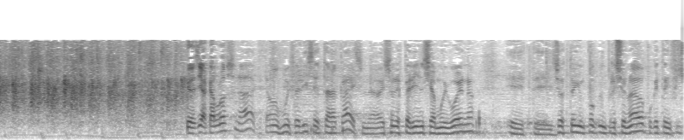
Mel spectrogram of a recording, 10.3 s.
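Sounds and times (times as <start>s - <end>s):
audience applause greeting arriving guests: 0.0s - 3.2s
speech: 2.8s - 10.2s.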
